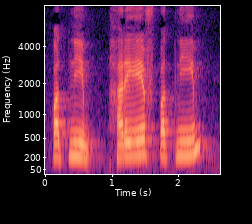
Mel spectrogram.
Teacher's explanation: visarga changes to upadhmaniya. Patneem harev patneem because of sandhi.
